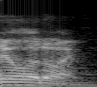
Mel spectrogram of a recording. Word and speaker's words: Illinois: We don't pronounce the s on Illinois and it's peing, not pecking.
